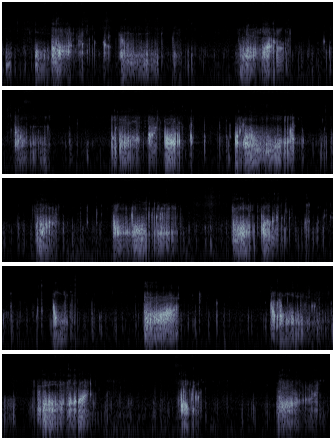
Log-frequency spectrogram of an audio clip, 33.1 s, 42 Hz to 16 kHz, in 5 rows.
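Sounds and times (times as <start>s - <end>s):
stomach growling and gurgling: 0.0s - 33.0s.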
